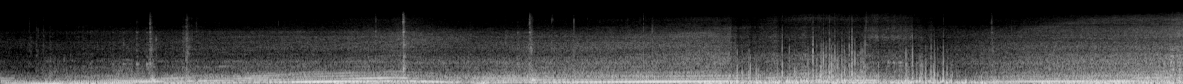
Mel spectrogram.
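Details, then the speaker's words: VW/Audi turbo car with an RKX-tech diverter valve replacing a rebuilt Forge 007, recorded out the window: revs climb with a quick, clean whoosh on lift-off; the valve comes out of vacuum quickly and holds boost, normal operation. "the rkx diverter valve was in there and operates just fine comes out of vacuum quick holds boost the whole time"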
